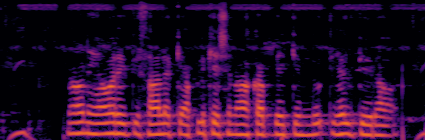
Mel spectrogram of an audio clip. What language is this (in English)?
Kannada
